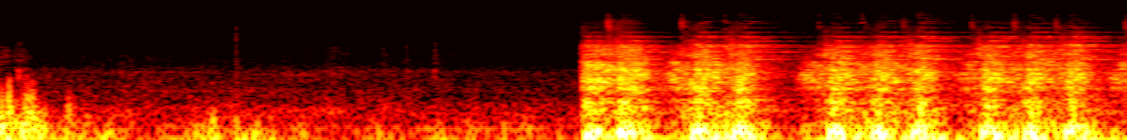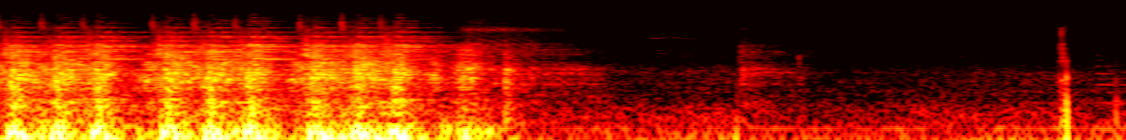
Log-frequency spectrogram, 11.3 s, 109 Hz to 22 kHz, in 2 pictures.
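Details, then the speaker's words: Freshly rebuilt turbo Sea-Doo RXP-X 260 engine at first start-up: about five seconds of steady starter cranking that never fires; no start because the injectors stuck after being left open for two weeks. "all right gotta figure out why it's not starting now probably some stupid all right it's been a few days or like a week since the last video of why this thing wasn't starting so it turns out you're not supposed to leave your injectors wide open for two weeks"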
